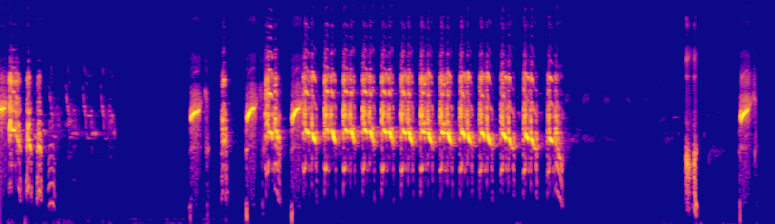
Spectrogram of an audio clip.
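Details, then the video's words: Grey partridge, known locally as teetar, during the breeding season: a burst of scratchy notes, then a pause, then a rapid run of harsh, evenly spaced squawks for about four seconds, followed by a few scattered rising notes. "Partridge birds voice | teetar awaz"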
